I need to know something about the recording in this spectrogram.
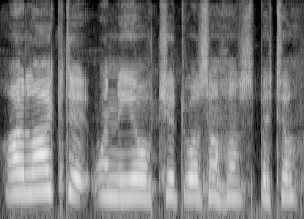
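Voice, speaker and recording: A woman's voice: on the high side, steady tone, a little slow, dry recording, natural voice, low-quality recording. A woman playing a sensitive, earnest young male gardener in an audio play. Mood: admiring.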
